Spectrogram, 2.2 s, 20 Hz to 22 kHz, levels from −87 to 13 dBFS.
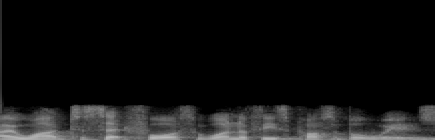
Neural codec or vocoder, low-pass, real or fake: codec, 16 kHz, 1 kbps, X-Codec, WavLM features, trained on Multilingual LibriSpeech; 5.4 kHz; fake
